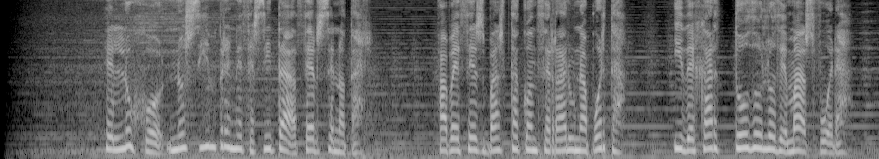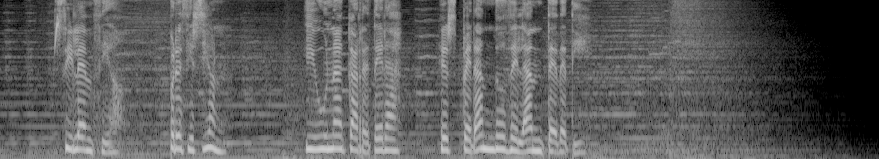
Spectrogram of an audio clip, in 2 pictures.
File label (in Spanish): generica profunda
